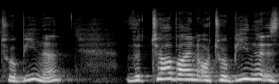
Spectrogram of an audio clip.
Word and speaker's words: Turbine: turbine by the way in German the name is pronounced turbina the turbine or turbina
